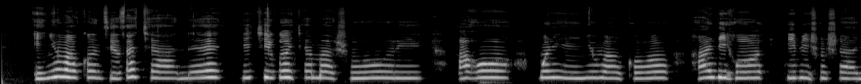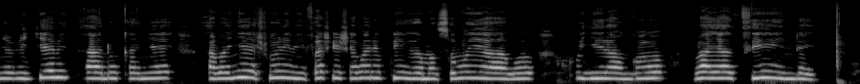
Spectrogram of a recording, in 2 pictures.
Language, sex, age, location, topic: Kinyarwanda, female, 25-35, Nyagatare, education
